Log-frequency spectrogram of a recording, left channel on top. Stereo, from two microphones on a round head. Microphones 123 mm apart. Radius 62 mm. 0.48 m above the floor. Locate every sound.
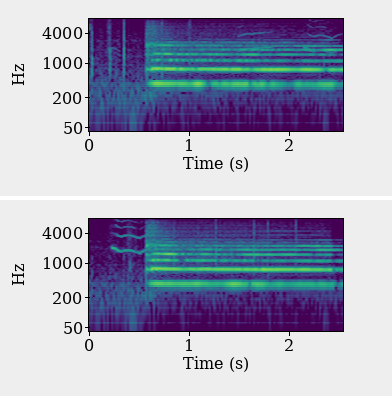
0.6 s a flute: 35° right (ahead or behind), 0.5 m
